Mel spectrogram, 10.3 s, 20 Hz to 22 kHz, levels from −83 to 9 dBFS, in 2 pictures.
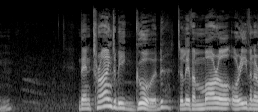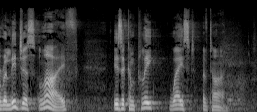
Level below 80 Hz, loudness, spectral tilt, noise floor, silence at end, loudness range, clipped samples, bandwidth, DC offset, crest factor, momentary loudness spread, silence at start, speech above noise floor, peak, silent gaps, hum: -60 dBFS; -18 LUFS; -4.5 dB/octave; -53 dBFS; 0.55 s; 6 LU; under 0.1%; 16.5 kHz; under 0.1%; 16 dB; 14 LU; 0 s; 35 dB; -2 dBFS; none; none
